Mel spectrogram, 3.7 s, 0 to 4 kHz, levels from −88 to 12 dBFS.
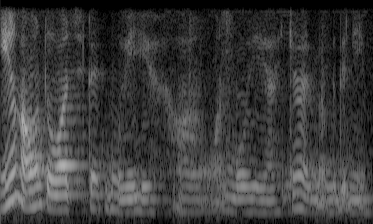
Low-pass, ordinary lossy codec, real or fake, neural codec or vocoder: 3.6 kHz; none; real; none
